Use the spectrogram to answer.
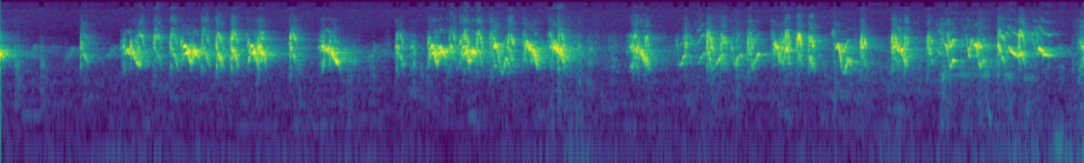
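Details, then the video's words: Myna chirping at a mirror at home in India, delivering almost continuous rasping, squeaky chatter in pulsing bursts roughly every half second, loud and close throughout. "Indian Bird Maina chirping and waching mirror"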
